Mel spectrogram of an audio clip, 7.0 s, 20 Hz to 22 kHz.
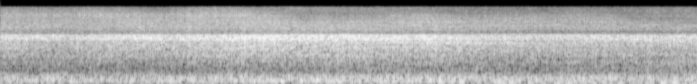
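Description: The OS 10 cc model engines of a 1:10 scale Dornier Do X flying-boat model running together in a steady drone while it taxis on grass.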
